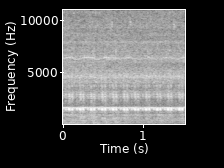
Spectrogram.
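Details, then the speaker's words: Chevy Avalanche at idle: a light, fast metallic tapping as the cam sensor touches the cam gear on every pass. Vehicle came in with an intermittent no-start. "So, that's the standard. That's the noise that we heard as soon as we put that OE one in yesterday. We're like, that's not going to work."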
